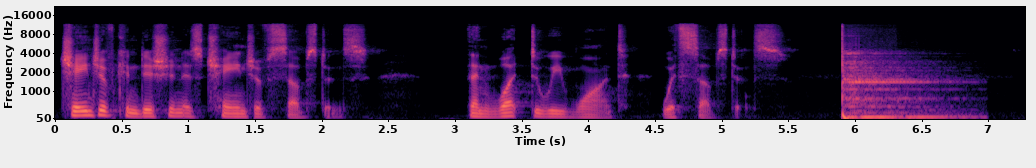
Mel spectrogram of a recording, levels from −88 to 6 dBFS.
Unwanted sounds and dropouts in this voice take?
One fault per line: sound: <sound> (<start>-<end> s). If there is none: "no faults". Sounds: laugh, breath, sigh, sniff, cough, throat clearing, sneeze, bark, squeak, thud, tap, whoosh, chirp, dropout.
sound: thud (5.9-7.0 s)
